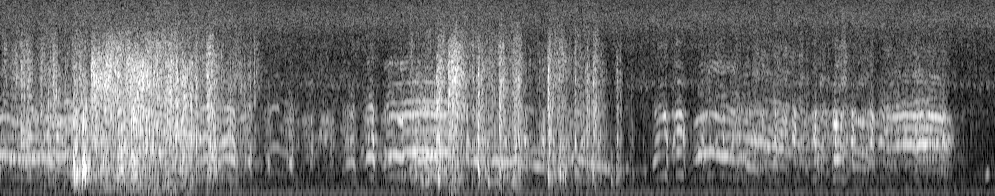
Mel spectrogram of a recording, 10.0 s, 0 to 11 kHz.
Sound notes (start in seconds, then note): 2.0 laughter; 6.4 all laughing and shouting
